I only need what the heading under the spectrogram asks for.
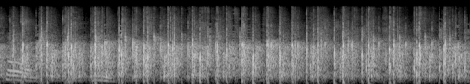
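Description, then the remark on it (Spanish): A crowd breaks into steady applause, many hands clapping in a dense, continuous patter that stays loud for several seconds, with a few voices faintly mixed in. “Así es, un aplauso.”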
